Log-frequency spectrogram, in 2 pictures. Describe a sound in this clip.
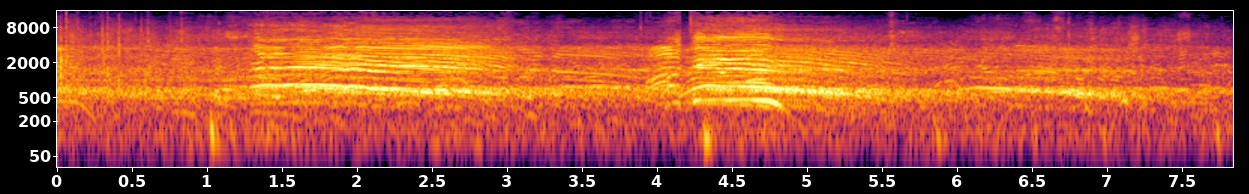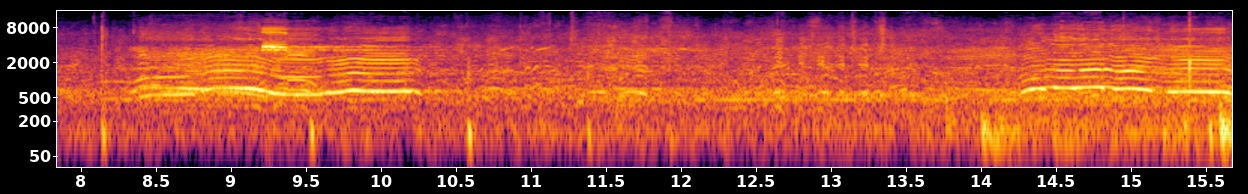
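A crowd sings and chants in a large open stadium.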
